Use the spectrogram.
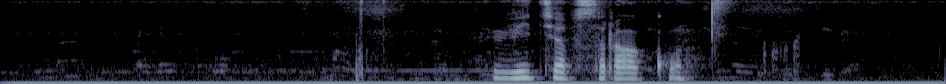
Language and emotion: Russian, neutral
